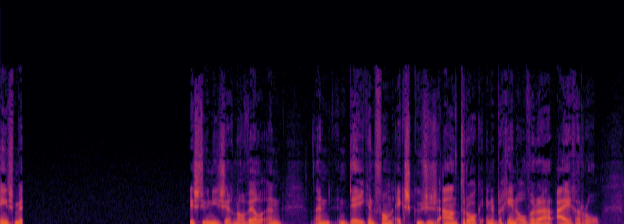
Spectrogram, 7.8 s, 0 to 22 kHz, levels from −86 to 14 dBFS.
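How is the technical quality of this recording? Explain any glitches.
The recording has one clear glitch, an audio dropout to a faint residue. From 0.27 to 2.37 s the speech cuts out abruptly to hiss roughly 45 dB down before returning on "zich nog wel een". The likely cause is a lost signal with the downstream path still live. Unlike a pause or fade, the hard edges and persistent hiss give it away.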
